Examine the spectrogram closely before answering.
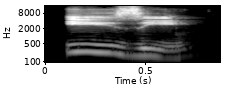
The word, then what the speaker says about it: easy: S in this word will use its second sound of z, and Y will have a long E sound. Easy.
